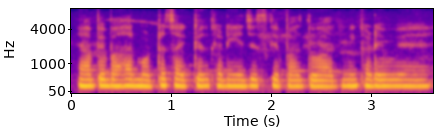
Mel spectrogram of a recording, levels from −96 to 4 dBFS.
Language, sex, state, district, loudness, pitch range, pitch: Hindi, female, Uttar Pradesh, Lalitpur, -13 LUFS, 175-180 Hz, 175 Hz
